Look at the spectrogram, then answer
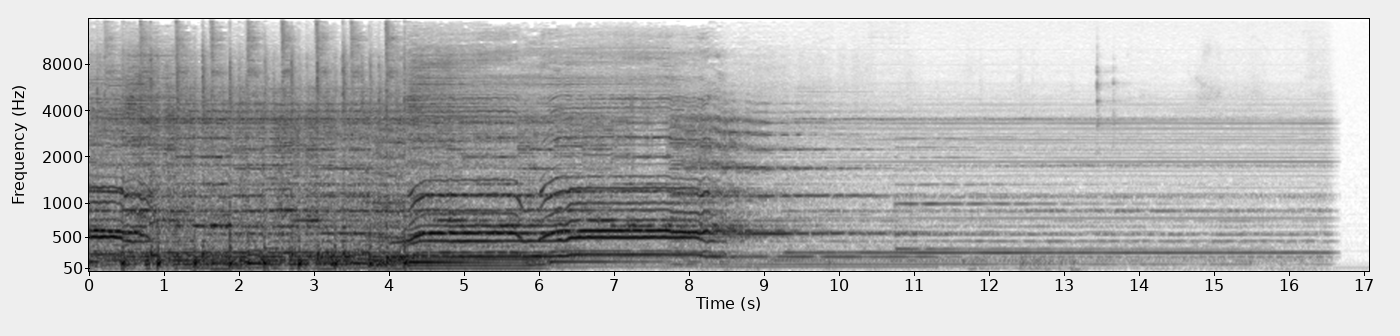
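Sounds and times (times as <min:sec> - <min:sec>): rock band chord ringing out: 0:00.0 - 0:16.6.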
